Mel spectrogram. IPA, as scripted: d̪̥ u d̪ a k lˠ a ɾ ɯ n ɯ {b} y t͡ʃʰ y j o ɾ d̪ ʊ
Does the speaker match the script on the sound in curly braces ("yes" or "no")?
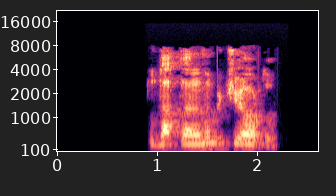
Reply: yes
